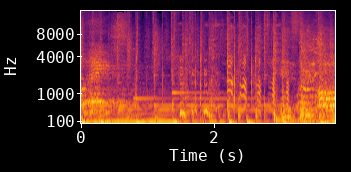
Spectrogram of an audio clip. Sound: laughing

